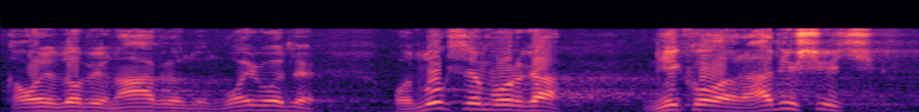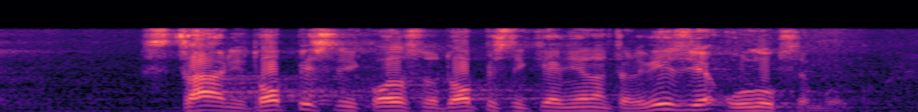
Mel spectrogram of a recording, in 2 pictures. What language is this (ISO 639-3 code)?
srp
